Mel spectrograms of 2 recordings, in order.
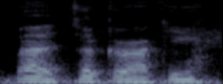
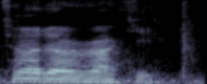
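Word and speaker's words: Todoroki: Not you, Tokaraki. I already said it wrong. Takaya Todoraki.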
